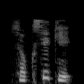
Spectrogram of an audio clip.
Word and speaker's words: 足跡: なる警察が用いる例えば犯人の足跡という言葉において足跡は足跡と読むまたソーシャルネットワーキング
